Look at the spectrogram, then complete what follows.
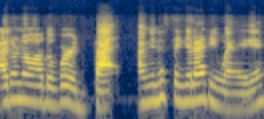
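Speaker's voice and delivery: normal talking voice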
